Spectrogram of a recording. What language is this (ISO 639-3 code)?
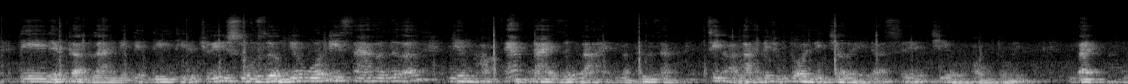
vie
